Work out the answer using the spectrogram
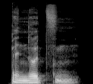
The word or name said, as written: benutzen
